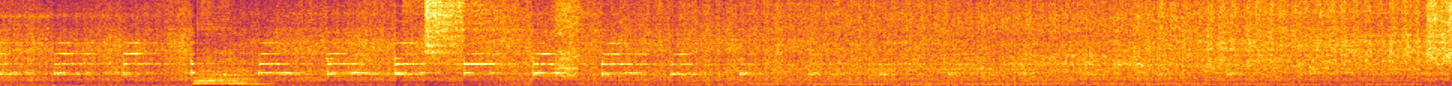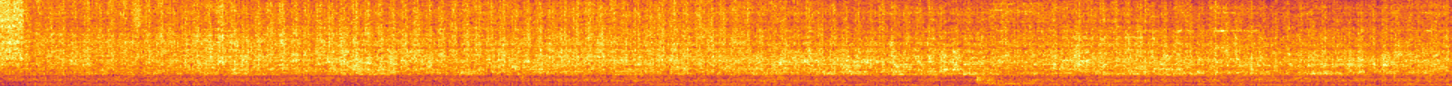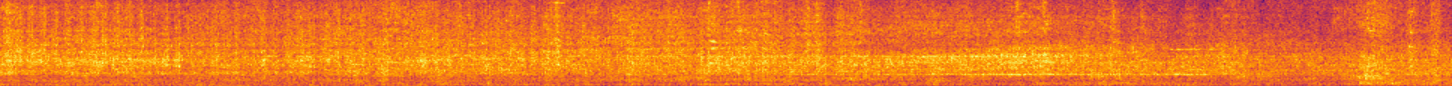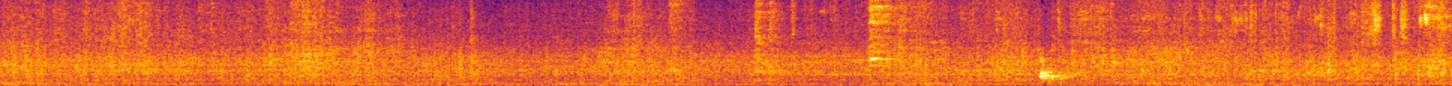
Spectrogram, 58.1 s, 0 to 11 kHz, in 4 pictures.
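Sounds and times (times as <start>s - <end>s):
train rumbling past: 0.0s - 58.0s
wheels clicking over rail joints: 2.8s - 41.6s, 49.1s - 58.0s
train car clunks: 22.1s - 29.3s, 42.4s - 44.8s, 51.0s - 58.0s.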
